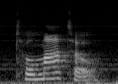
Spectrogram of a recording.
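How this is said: It is said in an Australian accent. "They pronounce it closer to tomato"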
